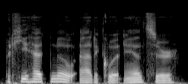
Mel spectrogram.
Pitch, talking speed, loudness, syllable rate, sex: 100 Hz, 190 wpm, -17 LUFS, 6.0 syllables/s, male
